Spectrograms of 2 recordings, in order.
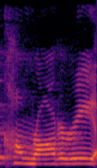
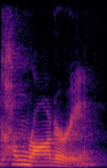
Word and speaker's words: camaraderie: They enjoyed the camaraderie of working together. The trip was filled with laughter and camaraderie.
